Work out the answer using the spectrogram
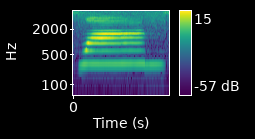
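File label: "waan1", Cantonese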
